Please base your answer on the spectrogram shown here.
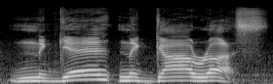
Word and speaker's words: Russ: i forgot and finally my name is not or it's pronounced russ it doesn't make any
